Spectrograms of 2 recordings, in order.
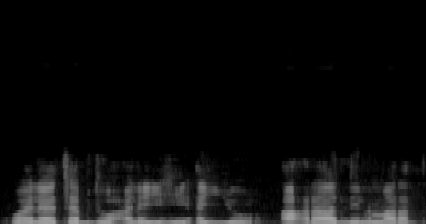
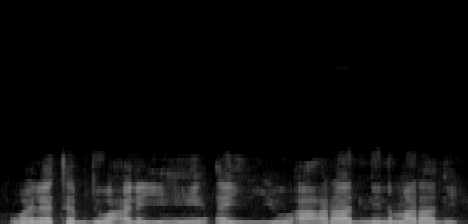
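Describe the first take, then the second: No difference in how they are said.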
